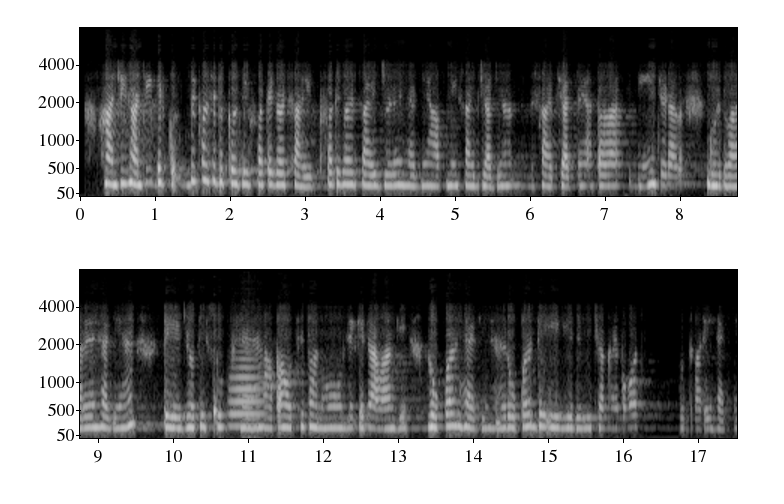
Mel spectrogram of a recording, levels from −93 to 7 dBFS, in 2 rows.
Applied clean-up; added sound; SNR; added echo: neural separator model SepFormer DNS4.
